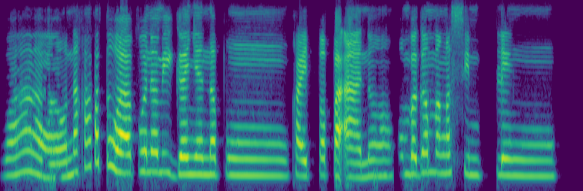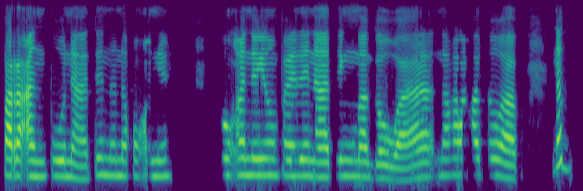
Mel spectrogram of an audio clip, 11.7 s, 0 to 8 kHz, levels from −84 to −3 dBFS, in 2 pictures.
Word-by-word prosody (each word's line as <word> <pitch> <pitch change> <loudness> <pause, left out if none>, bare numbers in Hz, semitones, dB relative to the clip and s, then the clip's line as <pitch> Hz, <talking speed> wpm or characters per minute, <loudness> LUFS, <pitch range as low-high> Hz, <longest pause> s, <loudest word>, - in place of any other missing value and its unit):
Wow! 255 -4 +1
Nakakatuwa 365 -4 +5
po 315 - -2
na 310 0 +3
may 300 -3 0
ganyan 270 -1 +5
na 265 - +4
pong 255 -1 -3
kahit 245 -2 +4
papaano, 245 -1 +3
kumbaga 280 +1 +1
mga 290 -1 +1
simpleng 250 -2 -4 0.3
paraan 245 -2 +3
po 245 -1 -3
natin 235 +4 -6
ano, 245 -1 -6
kung 245 -1 -11
ano 240 +1 -8 0.5
kung 260 -1 -5
ano 260 0 -1
yung 255 0 -3
pwede 250 0 -2
nating 235 +1 -2
magawa 210 -2 -2
nakakatuwa. 255 -3 -3 0.4
Nag 415 -3 -2
250 Hz, 140 wpm, -18 LUFS, 240-265 Hz, 0.5 s, Nakakatuwa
